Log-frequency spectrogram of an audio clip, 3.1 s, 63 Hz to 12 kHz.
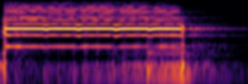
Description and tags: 12th fret notes from each string with tremolo through zoom processor direct to record producer.
dive, whammy, electric, note, tremolo, guitar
